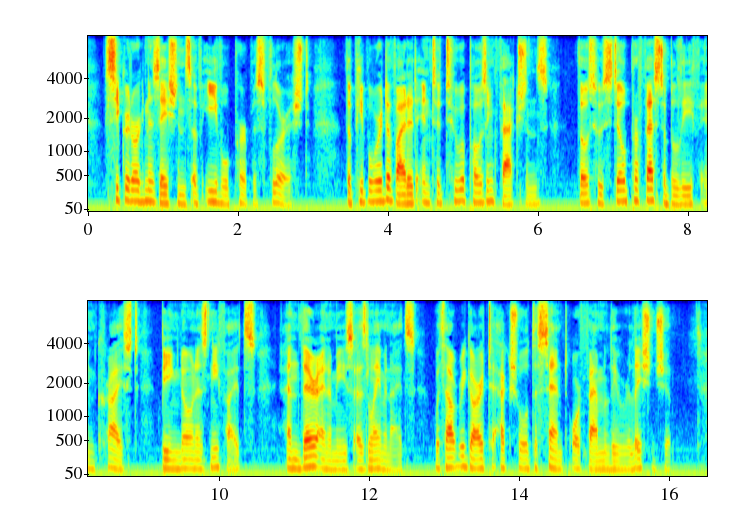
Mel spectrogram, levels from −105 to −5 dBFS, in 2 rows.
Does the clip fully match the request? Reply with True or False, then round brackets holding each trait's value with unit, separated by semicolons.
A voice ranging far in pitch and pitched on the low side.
False (3.7 semitones; 110 Hz)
